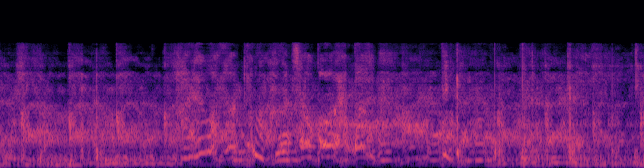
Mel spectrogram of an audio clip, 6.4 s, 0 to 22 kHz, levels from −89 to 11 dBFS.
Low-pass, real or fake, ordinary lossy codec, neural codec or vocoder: none; fake; none; codec, 16 kHz, 4.8 kbps, FACodec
